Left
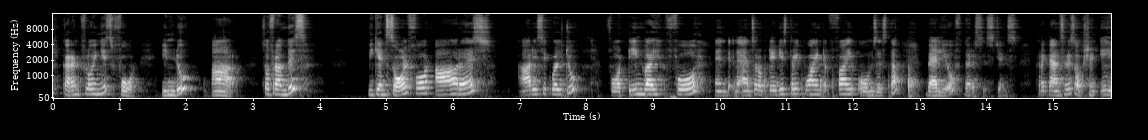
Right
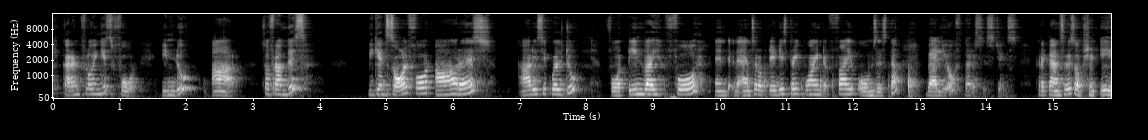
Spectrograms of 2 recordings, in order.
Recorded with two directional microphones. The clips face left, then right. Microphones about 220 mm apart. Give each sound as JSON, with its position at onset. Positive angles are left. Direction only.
{"t": 0.1, "sound": "speech", "side_deg": 50}
{"t": 4.7, "sound": "a woman's voice", "side_deg": 40}
{"t": 4.9, "sound": "speech", "side_deg": 25}
{"t": 5.4, "sound": "speech", "side_deg": 0}
{"t": 13.1, "sound": "speech", "side_deg": 15}
{"t": 14.8, "sound": "speech", "side_deg": -15}
{"t": 15.2, "sound": "speech", "side_deg": -45}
